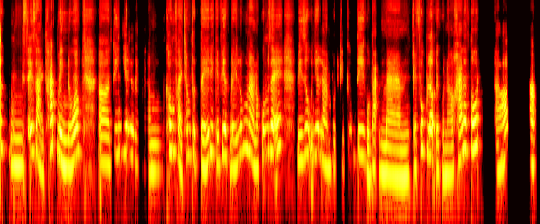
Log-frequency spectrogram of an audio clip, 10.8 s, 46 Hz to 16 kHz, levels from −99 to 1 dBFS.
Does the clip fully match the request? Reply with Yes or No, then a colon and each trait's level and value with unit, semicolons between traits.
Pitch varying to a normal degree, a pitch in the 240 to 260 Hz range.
No: wide, 6.5 semitones; very high, 255 Hz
